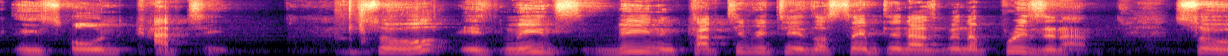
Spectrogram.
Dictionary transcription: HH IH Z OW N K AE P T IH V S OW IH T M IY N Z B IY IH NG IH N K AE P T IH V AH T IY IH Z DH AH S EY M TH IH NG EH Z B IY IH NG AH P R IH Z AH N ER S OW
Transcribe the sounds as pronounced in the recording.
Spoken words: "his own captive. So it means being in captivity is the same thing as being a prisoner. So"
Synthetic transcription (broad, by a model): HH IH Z OW N K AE P T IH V S OW IH T M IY N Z B IY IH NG IH N K AE P T IH V AH T IY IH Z DH AH S EY M TH IH NG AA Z B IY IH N AH P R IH Z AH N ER S OW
